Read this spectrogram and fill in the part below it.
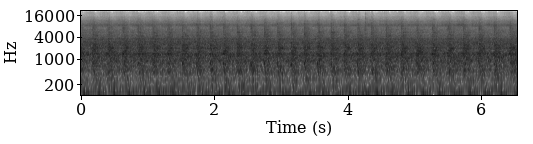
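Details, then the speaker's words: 1988 Honda FourTrax 300 4x4 ATV that sat in a shed for years, with choke on, fuel turned on and a flick of throttle: the starter churns at about 2.5 pulses a second and the engine never fires; the owner plans to check for spark. "Choke, a little flick of the gas. She don't want to start. I'm pretty sure there's fuel in it."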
